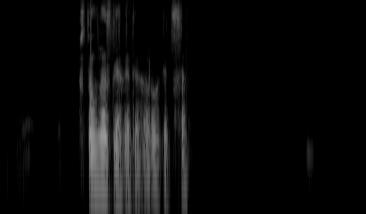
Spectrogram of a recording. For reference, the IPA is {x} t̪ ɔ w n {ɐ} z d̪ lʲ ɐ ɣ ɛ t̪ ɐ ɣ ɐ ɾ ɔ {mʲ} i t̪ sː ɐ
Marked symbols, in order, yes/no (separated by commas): no, no, no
